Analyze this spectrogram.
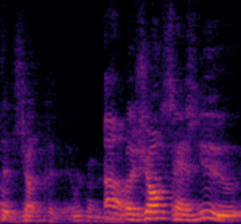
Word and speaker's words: Junkanoo: It's the way that it's in the Bahamas and stuff, that's their festival, but they pronounce it Junkanoo.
